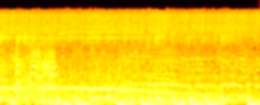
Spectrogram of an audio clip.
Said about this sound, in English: Man, this engine is really smooth.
